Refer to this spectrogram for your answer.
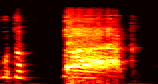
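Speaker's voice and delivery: slow, loud stunned what the; shocked outburst in the theater; stunned disbelief. Retold or imitated. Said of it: "I was like".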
